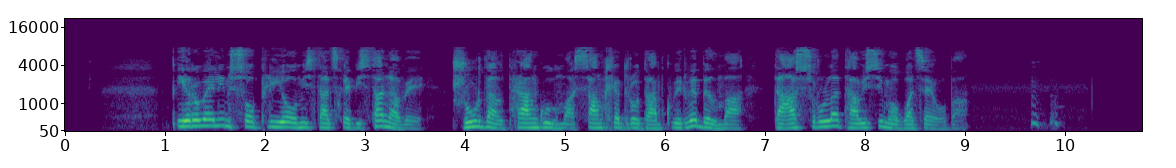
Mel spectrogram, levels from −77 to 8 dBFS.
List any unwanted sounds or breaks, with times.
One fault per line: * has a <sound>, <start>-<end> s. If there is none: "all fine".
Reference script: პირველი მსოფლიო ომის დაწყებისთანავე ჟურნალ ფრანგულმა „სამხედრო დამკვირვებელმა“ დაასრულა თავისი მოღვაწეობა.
* has a laugh, 9.6-10.0 s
